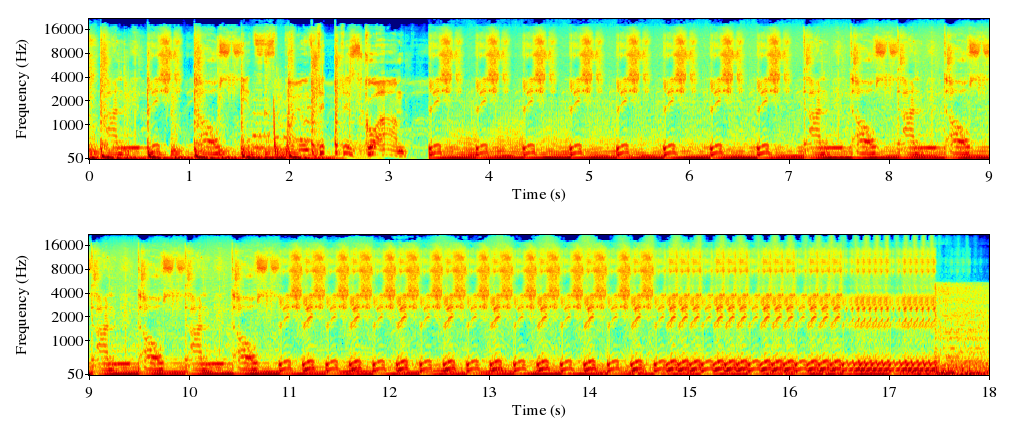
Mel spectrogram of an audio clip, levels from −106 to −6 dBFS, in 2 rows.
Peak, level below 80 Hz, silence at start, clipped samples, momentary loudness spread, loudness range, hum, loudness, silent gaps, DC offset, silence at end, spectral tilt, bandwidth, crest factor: 0 dBFS; -16 dBFS; 0 s; under 0.1%; 3 LU; 2 LU; none; -13 LUFS; none; under 0.1%; 0 s; -4 dB/octave; over 20 kHz; 12 dB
